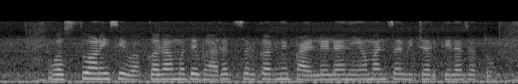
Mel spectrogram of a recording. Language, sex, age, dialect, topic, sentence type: Marathi, female, 25-30, Varhadi, banking, statement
